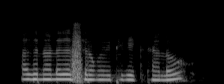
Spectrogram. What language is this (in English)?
Tamil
